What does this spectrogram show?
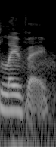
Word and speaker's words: Laufey: It's spelled like Lofi or Laufey, but it's pronounced Leve.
